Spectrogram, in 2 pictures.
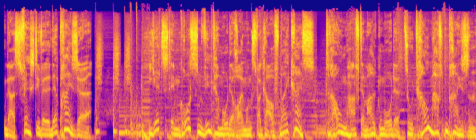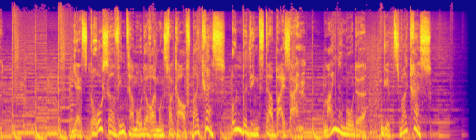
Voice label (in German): Funkspot; Kress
